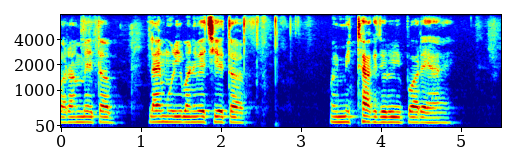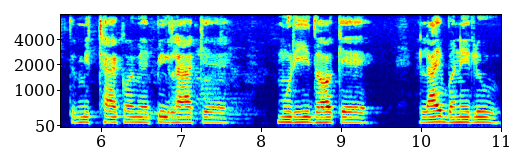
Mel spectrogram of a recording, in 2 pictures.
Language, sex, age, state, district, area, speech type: Maithili, male, 18-30, Bihar, Samastipur, urban, spontaneous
